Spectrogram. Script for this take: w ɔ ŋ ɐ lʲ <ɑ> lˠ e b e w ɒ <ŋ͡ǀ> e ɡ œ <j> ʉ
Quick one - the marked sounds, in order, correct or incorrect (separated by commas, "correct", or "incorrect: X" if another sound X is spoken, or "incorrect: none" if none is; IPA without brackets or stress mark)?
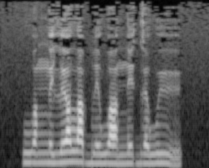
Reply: incorrect: ɒ, incorrect: n, incorrect: w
